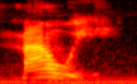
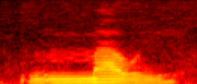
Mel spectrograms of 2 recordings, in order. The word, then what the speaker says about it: Maui: And that that word there is Maui. Maui. Yeah. Those are Hawaiian words. Sometimes they're difficult to pronounce.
